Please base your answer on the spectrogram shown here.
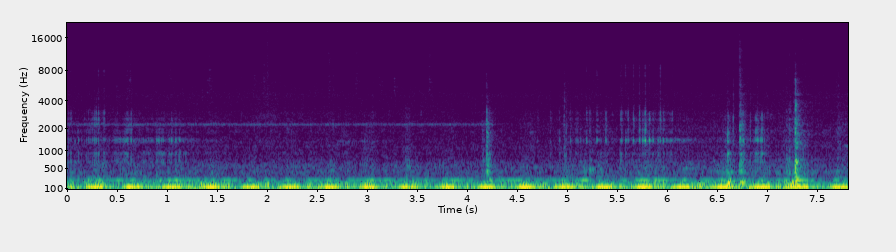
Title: snoring kitten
